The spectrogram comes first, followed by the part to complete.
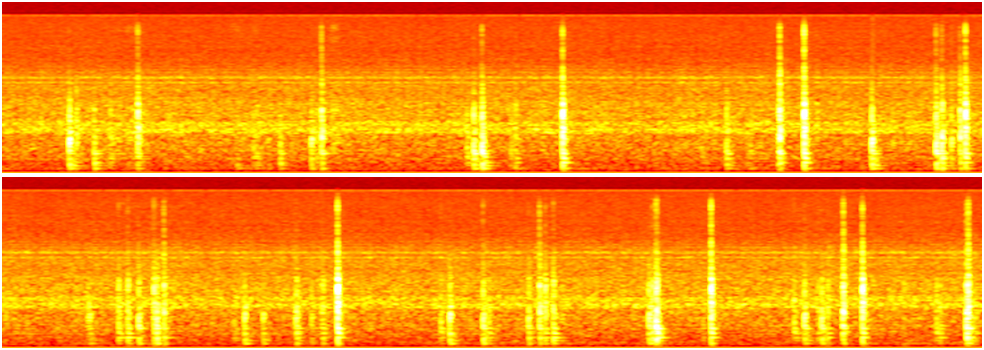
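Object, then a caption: Small frosted plastic mushroom lamp. Painted fingernails tap and scratch the sides of a small, hollow, frosted plastic LED mushroom night light as it glows and changes color. Quick, dry, hollow plastic ticks and clicks come in irregular bursts with brief, faint scratching between them. A quiet steady hum sits underneath, and each tap dies away almost at once.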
